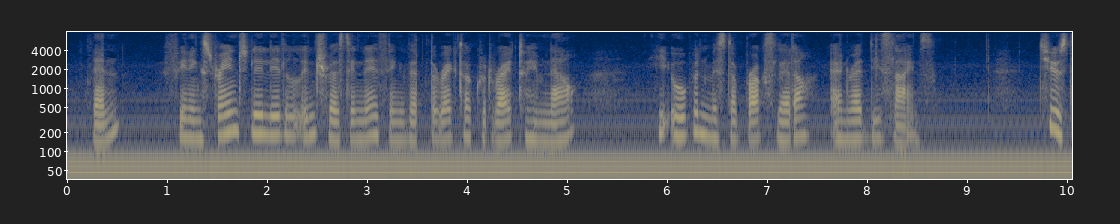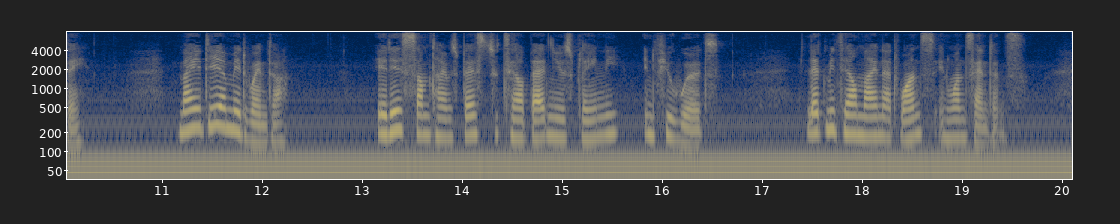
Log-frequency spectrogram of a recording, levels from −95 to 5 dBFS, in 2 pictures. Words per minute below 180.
Yes: average, 145 wpm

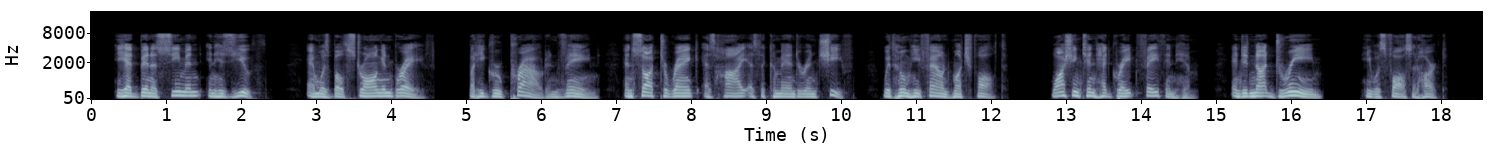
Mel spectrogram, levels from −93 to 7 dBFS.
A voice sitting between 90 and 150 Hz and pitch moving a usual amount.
Yes: low, 135 Hz; average, 3.9 semitones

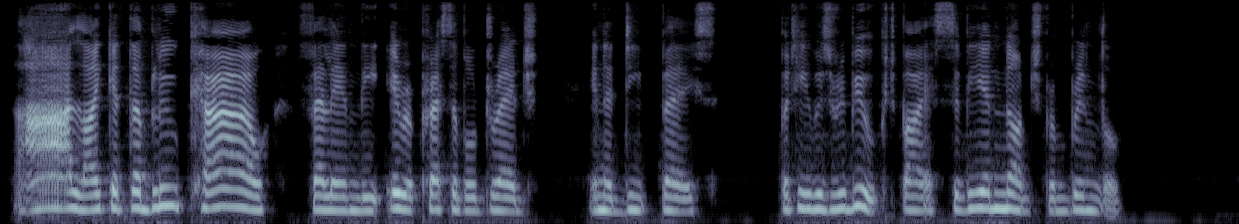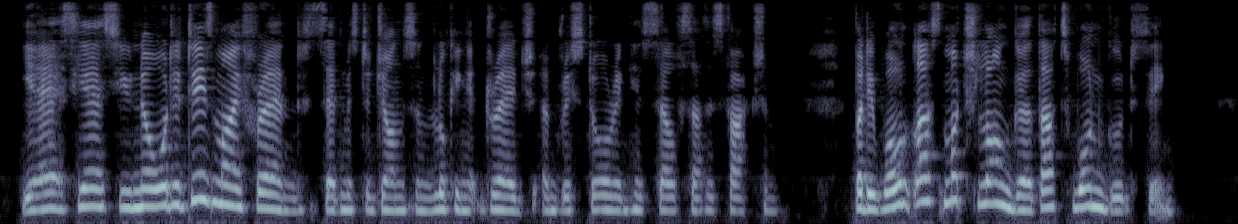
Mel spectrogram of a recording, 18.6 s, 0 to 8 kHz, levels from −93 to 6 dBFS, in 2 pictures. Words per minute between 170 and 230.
Yes: average, 180 wpm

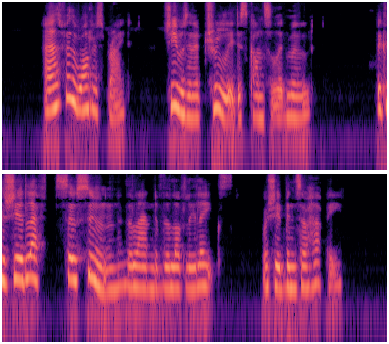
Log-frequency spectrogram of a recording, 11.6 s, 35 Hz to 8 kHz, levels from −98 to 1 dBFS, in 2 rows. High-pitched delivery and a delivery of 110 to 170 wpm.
Yes: high, 210 Hz; average, 155 wpm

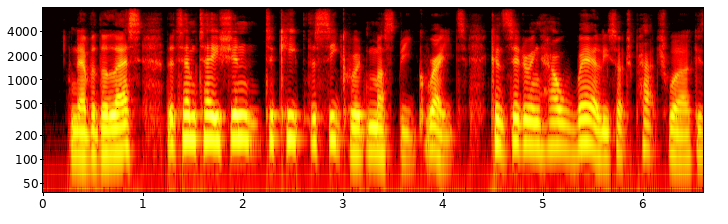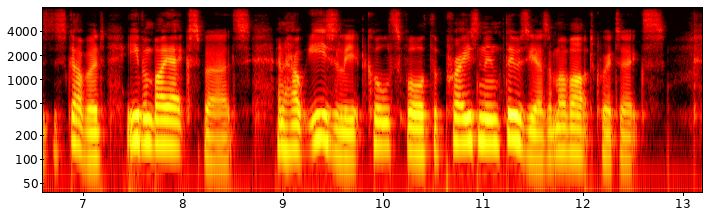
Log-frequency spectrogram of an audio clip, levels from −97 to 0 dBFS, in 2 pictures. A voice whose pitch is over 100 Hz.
Yes: low, 135 Hz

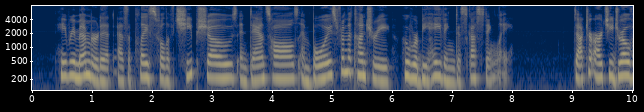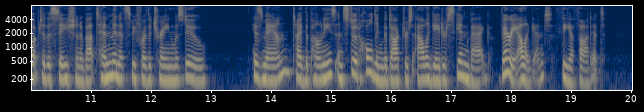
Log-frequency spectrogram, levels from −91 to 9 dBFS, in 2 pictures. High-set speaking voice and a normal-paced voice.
Yes: high, 205 Hz; average, 160 wpm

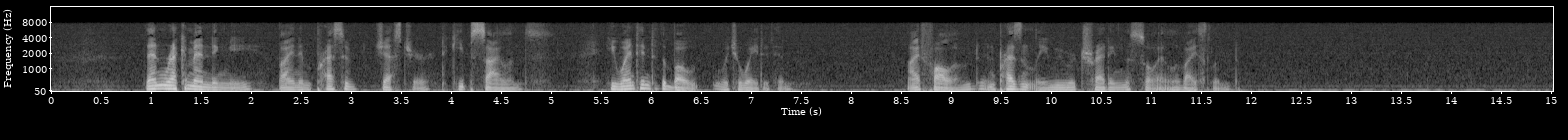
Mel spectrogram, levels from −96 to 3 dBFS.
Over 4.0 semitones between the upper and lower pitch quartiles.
Yes: average, 4.5 semitones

